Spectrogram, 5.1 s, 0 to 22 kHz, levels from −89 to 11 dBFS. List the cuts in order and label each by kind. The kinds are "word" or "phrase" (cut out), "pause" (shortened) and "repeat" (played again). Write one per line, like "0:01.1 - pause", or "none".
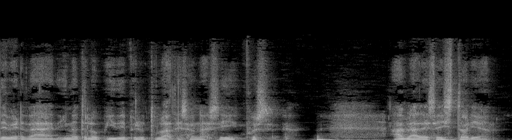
none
